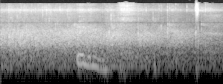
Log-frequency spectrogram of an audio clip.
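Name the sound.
audience applauding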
